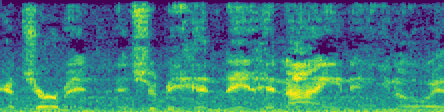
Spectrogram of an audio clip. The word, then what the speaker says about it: Hanine: I always think Heinen. Why do I say Heinen? Because it's kind of like a German. It should be Hinein, you know the way it's spelled.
